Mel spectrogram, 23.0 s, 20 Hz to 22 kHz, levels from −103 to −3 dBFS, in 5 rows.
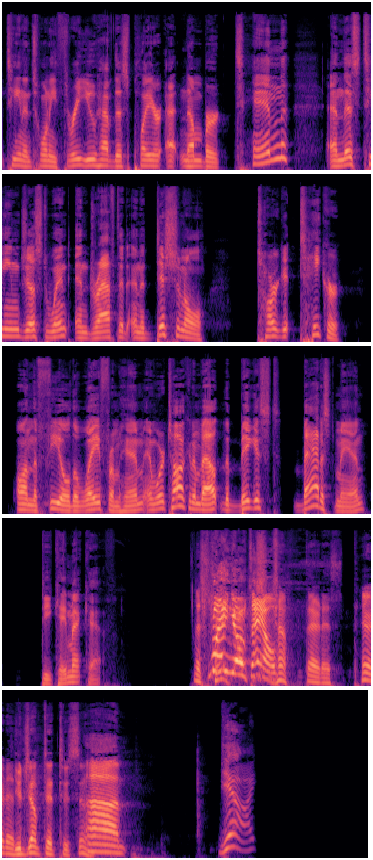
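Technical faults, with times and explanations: No technical faults can be heard in this speech recording. Near the end the level eases down in a smooth fade out, starting around 21 s and reaching silence at 21.65 s with no click or hard edge.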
